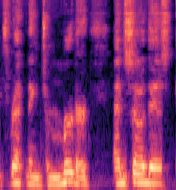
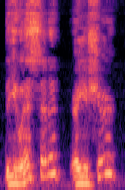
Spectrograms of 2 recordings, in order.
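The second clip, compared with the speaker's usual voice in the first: incredulous; 10 semitones higher than usual. Pretend. Mock disbelief at Senate claim.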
